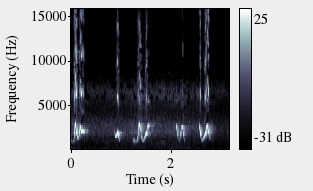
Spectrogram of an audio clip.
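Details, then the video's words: Variable pitohui in full song: loud, slurred, squawky whistles that swoop up and down, about five phrases in three seconds, over a low background hum. "burung pitohui variabel gacor"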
